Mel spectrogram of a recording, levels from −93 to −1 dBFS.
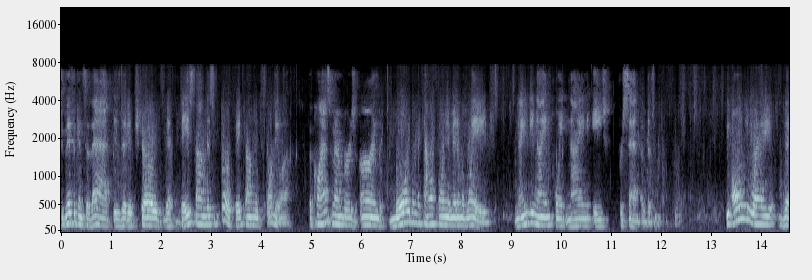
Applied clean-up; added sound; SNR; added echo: neural separator model SepFormer DNS4.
